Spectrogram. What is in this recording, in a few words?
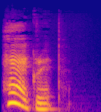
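"hairgrip", British English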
